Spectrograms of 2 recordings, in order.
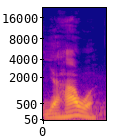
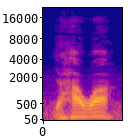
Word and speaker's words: Yahawah: So the correct pronunciation is Yahawah. Yahawah Wah meaning and Yahawashi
